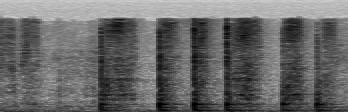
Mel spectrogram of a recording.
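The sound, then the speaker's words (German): Handwriting, a pen scratching in several crisp, evenly spaced strokes that start after a brief quiet moment and repeat in a steady rhythm, faint and alone. “ich schreibe mal gestellt in Klammern”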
